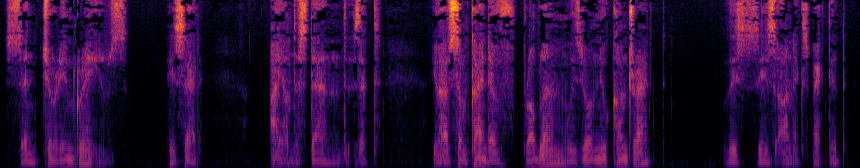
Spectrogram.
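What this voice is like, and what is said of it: Slight French accent. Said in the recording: “He had a slight French accent”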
